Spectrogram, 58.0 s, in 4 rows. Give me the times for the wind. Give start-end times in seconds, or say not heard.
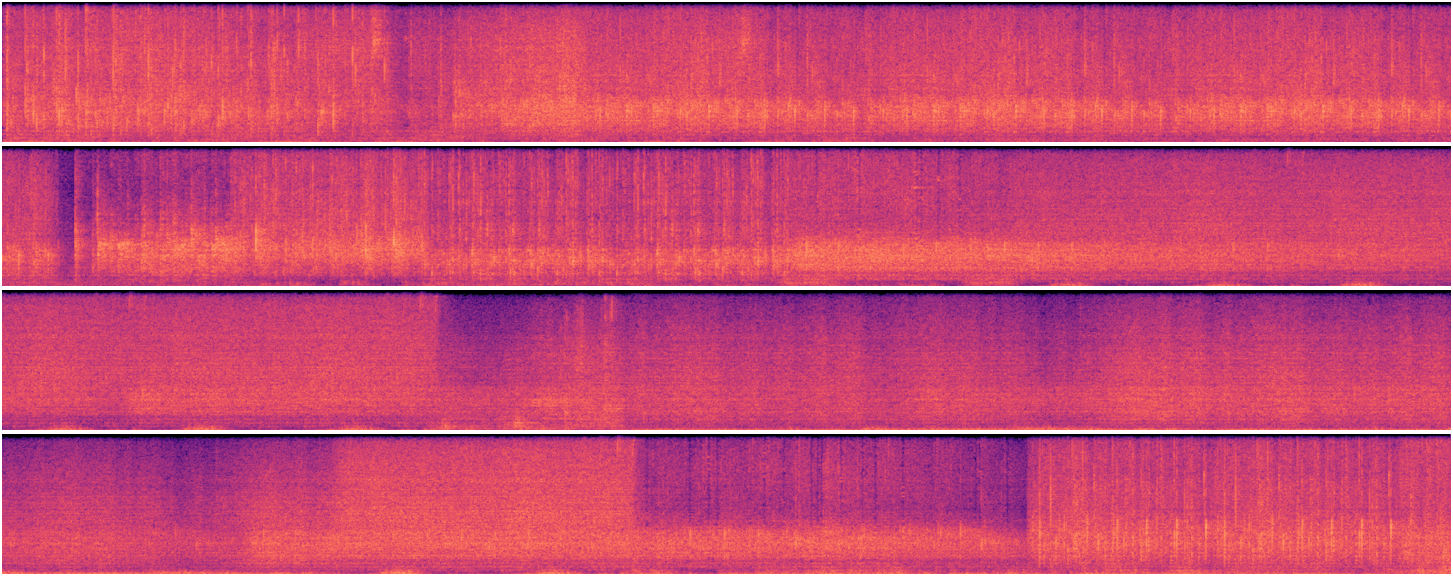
0.0-57.9.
